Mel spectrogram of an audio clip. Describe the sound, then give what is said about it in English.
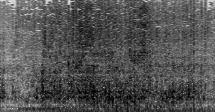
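Steady droning motor of a Zodiac rubber dinghy ramming through thick sea ice off Antarctica: a continuous, fairly loud rumble with low humming tones and broad rushing noise that holds evenly throughout, with no voices. “We're having to ram our way through incredibly thick sea ice in what's called a Zodiac. It's a glorified rubber dinghy.”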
